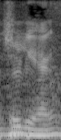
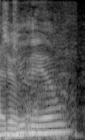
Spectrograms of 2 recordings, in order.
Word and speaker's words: Julien: I know I'm saying his name wrong, but No, that's right, Julien. Yeah, Julien.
